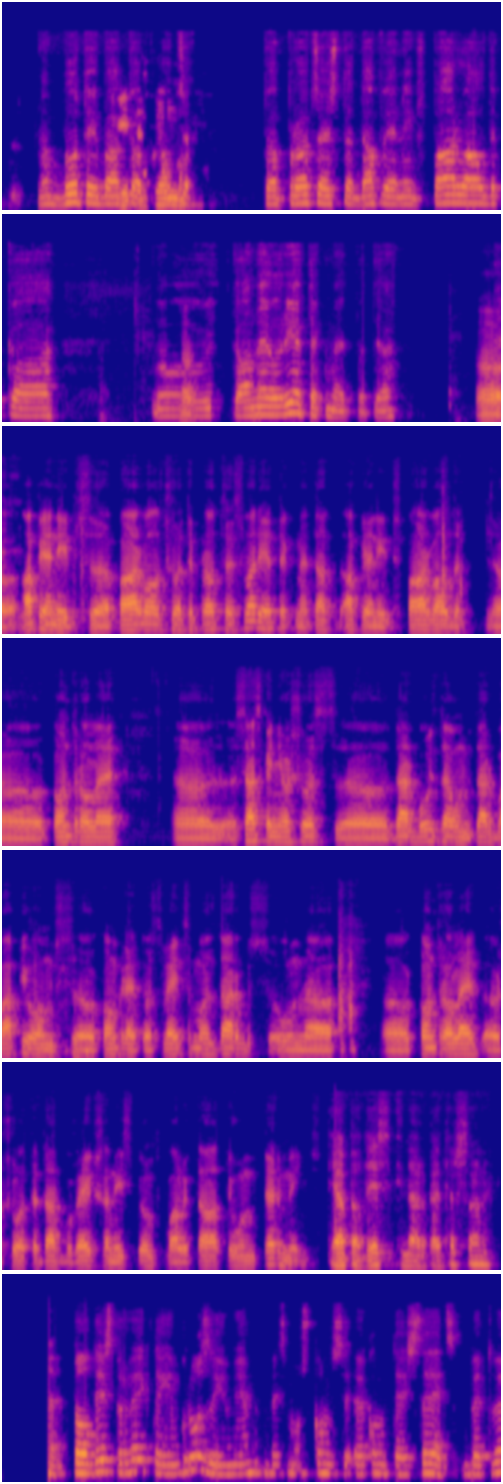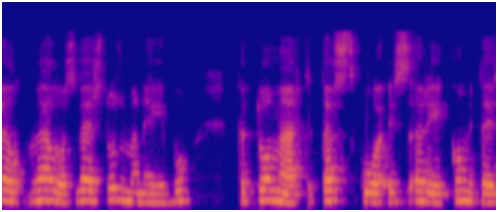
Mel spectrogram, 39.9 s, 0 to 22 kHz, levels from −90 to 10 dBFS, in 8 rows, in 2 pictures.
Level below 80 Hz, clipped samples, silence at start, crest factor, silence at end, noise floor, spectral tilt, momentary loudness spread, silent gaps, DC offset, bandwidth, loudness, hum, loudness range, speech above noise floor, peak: -60 dBFS; under 0.1%; 0.1 s; 20 dB; 0 s; -81 dBFS; -6.5 dB/octave; 10 LU; 29.96-30.39 s, 37.20-37.25 s; under 0.1%; 12.5 kHz; -26 LUFS; none; 3 LU; 56 dB; -6 dBFS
